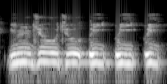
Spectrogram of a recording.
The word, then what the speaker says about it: 민주주의: 민주주의 이렇게 발음하는 게 옳습니다. 의로 발음하는 것 옳습니다. 그런데 민주주의라고 하는 것이 하나의 단어네요. 그런데 네 번째 음절에 쓰인 거네. 그러니까 첫 번째 것은 의로 발음해도 되고 이로 발음해도 되는 거.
